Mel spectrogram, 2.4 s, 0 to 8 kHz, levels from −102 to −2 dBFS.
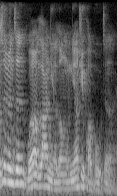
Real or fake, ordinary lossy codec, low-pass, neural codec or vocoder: real; none; none; none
